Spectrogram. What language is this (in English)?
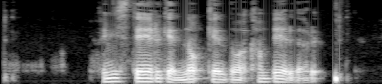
Japanese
